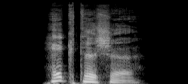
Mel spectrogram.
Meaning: inflection of hektisch: 1. strong/mixed nominative/accusative feminine singular 2. strong nominative/accusative plural 3. weak nominative all-gender singular
- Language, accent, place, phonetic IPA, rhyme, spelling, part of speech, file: German, Germany, Berlin, [ˈhɛktɪʃə], -ɛktɪʃə, hektische, adjective, De-hektische.ogg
